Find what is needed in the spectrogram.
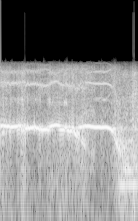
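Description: Loud dance music with one high voice holding a long whoop over it. The whoop rises in, holds steady and drops away near the end.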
